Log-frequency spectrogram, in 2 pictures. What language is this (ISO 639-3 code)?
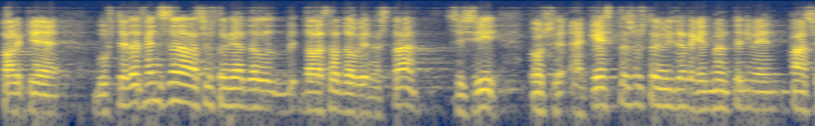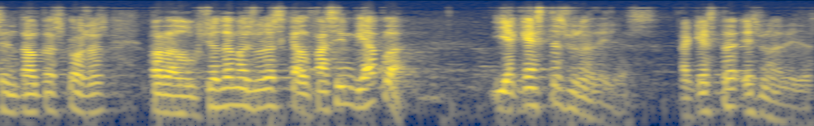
cat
